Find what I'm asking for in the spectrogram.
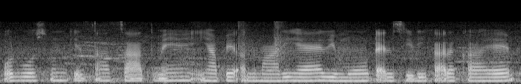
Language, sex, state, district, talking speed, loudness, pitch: Hindi, female, Uttar Pradesh, Saharanpur, 160 wpm, -15 LUFS, 165 Hz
